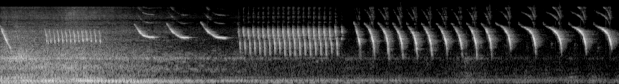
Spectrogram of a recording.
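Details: Panda canary song meant to heighten excitement: a buzzy roll, several descending slurs, a dense rattling trill, then a long, evenly paced series of sharp falling notes.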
